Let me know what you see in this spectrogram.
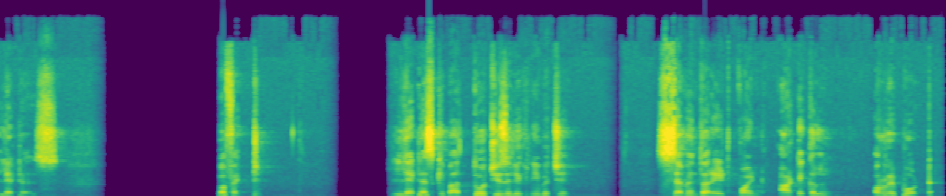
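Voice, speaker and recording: A man's voice: medium pitch, a little slow, long pauses. Hindi-speaking male teacher lecturing students. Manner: affectionate, calls students child and dear; plays out students' questions in a lively back-and-forth. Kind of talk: classroom lecture.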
